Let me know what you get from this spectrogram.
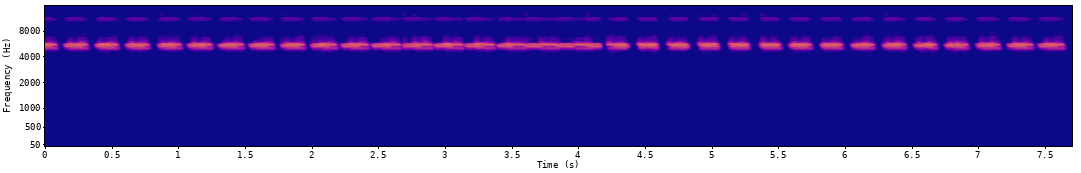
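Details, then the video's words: Two crickets chirp at close range, regular shrill pulses that briefly merge into a continuous trill midway before returning to evenly spaced chirps. "Two Crickets Chirp Sounds"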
